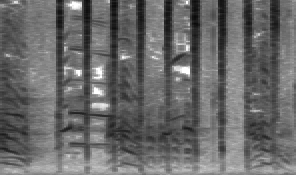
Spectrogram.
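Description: Gulls calling in short cries over a squabbling flock, mixed with a run of sharp, high ticks.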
